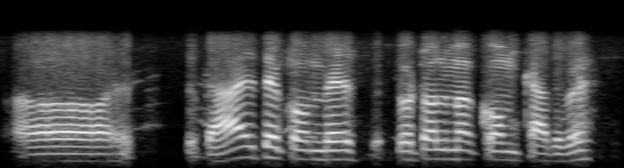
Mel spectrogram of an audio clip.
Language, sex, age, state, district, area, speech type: Maithili, male, 60+, Bihar, Araria, urban, conversation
